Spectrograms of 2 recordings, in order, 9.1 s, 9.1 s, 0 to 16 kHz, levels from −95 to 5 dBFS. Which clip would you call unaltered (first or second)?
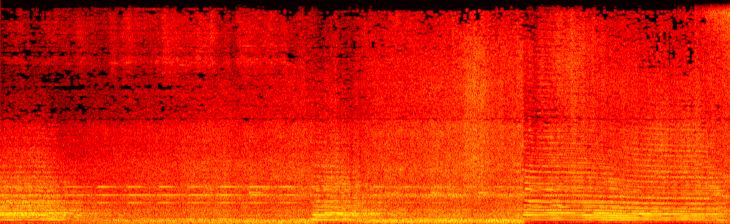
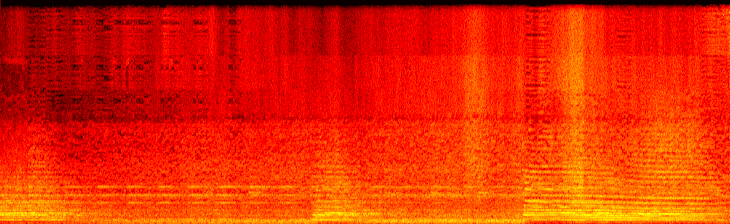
first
